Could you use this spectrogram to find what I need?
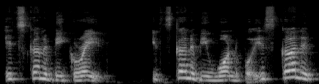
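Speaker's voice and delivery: normal talking voice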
